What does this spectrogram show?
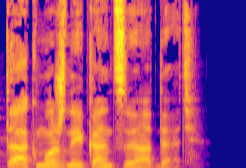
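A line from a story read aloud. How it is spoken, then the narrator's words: Mutter. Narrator (Russian): пробормотал Лакман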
